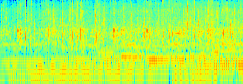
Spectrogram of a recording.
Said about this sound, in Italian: L'applauso ve lo chiedo forte, il più bello della serata, fatelo ora.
